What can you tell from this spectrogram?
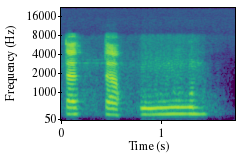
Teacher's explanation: काफ जो है हरूफ मुस्तालिया है और वाव मद्दा हो रहा है तो तत्तकून यहां टू काउंट लंगेट करेंगे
